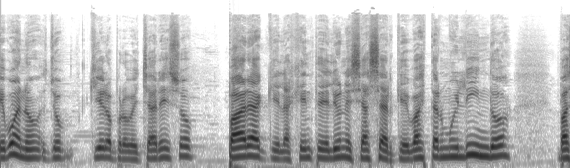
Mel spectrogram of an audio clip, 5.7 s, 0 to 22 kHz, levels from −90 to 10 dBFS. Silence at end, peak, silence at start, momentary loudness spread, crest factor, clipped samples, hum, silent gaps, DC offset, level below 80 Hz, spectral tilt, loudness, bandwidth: 0 s; 0 dBFS; 0 s; 11 LU; 16 dB; under 0.1%; none; none; under 0.1%; -44 dBFS; -5 dB/octave; -16 LUFS; 16.5 kHz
